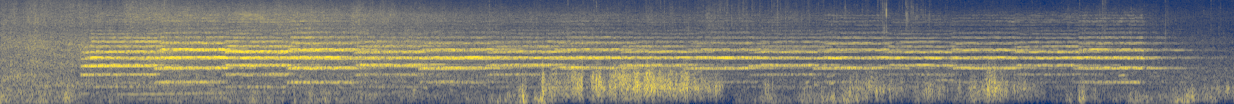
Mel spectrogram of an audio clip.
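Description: A two-tone ambulance siren sounds and fades as the ambulance drives away.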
